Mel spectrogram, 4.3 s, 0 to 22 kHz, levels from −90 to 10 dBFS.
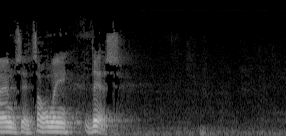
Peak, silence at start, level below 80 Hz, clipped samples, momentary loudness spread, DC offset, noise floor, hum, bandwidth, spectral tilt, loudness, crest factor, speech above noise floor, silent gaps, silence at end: -10 dBFS; 0 s; -58 dBFS; under 0.1%; 14 LU; under 0.1%; -56 dBFS; none; 11 kHz; -6.5 dB/octave; -25 LUFS; 18 dB; 32 dB; none; 1.2 s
